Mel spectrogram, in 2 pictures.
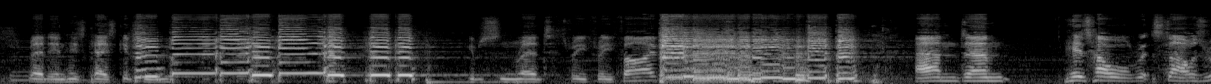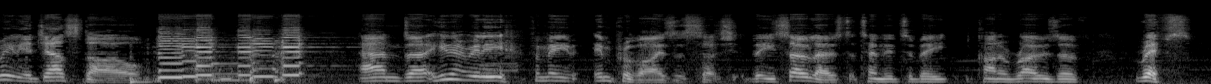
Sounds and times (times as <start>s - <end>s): Speech: 0.3s - 1.7s, 4.7s - 6.6s, 9.2s - 13.5s, 15.7s - 24.1s
Electric guitar: 1.3s - 4.8s, 6.6s - 9.1s, 13.4s - 15.7s.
